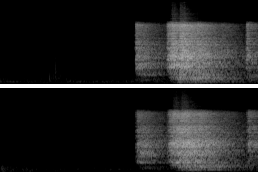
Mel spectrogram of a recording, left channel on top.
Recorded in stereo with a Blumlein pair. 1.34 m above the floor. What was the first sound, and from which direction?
A drill, 60° left.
